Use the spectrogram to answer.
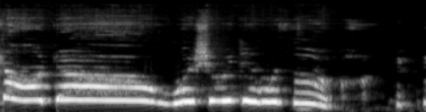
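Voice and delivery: mock panic. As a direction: squeal it like a cartoon worry. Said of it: "We're like".

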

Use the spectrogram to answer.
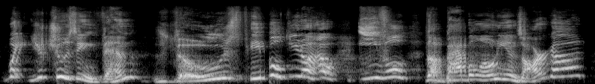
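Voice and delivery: high, incredulous protest to God; exasperated Habakkuk. Retold or imitated. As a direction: voice a prophet who can't believe it. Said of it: "he's, in a nutshell, saying".

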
